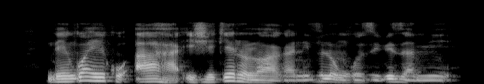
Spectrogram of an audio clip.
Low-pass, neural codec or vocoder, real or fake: 7.2 kHz; autoencoder, 48 kHz, 128 numbers a frame, DAC-VAE, trained on Japanese speech; fake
